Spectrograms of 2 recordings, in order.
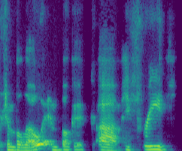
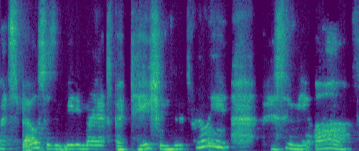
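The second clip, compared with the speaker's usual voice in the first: soft, sultry, seductive come-hither voice; 3 semitones higher, 7 dB quieter than usual. Presenter demonstrates how tone of voice changes feelings: sexy voice. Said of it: "this probably isn't sexy to you".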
